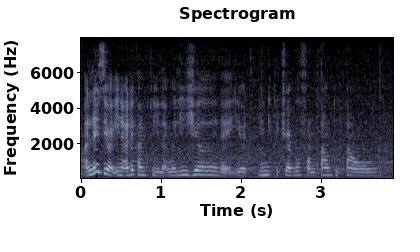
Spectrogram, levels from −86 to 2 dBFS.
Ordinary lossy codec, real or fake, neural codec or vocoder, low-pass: none; fake; codec, 16 kHz, 8 kbps, FreqCodec, larger model; none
